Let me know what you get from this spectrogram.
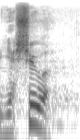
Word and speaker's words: Yeshua: You know the name Jesus, pronounced in Hebrew, Yeshua.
